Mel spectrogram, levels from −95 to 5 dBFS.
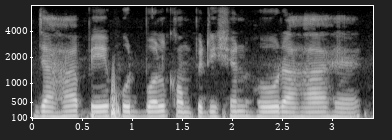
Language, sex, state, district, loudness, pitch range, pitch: Hindi, male, Assam, Kamrup Metropolitan, -15 LUFS, 125-130 Hz, 130 Hz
